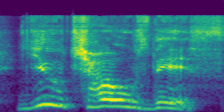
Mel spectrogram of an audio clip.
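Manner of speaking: drill instructor voice. Acting out an imagined drill instructor answering a crying person: put-on drill instructor voice. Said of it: "coach or drill instructor character is standing over you saying".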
